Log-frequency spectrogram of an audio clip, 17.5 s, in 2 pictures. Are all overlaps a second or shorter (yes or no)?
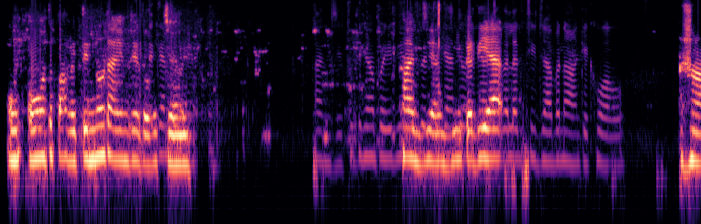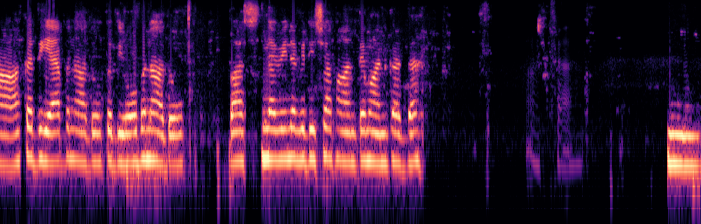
no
